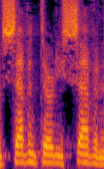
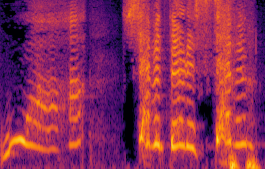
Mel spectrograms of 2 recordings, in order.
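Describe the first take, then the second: First: Said in the usual way. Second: Shrill high scream of the question, much higher; loud screamed question. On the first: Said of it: "And he kept going". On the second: Retold or imitated. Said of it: "As loud as he could".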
